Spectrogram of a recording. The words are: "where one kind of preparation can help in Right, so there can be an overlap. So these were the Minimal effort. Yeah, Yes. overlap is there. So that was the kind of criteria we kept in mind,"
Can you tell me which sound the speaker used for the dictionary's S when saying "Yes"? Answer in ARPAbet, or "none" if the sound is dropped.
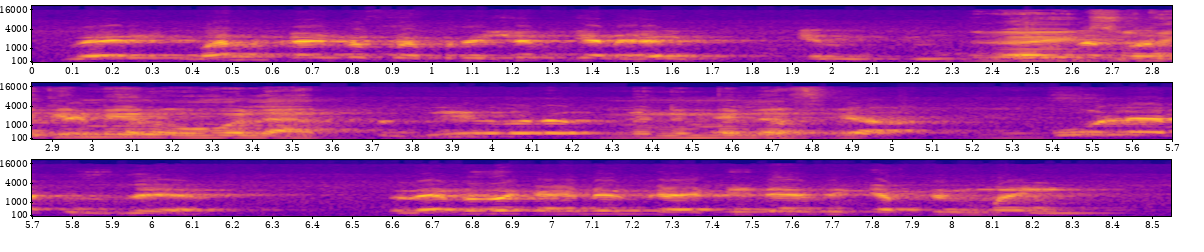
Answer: none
